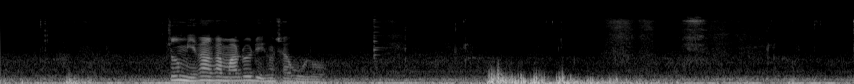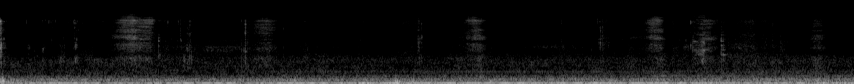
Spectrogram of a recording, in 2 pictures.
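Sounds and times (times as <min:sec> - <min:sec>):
steady low rumble: 0:00.0 - 0:17.0
person chewing: 0:00.4 - 0:00.7, 0:03.9 - 0:04.8, 0:05.4 - 0:05.8, 0:07.0 - 0:13.6, 0:14.3 - 0:15.8.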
